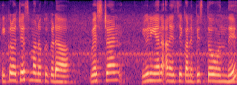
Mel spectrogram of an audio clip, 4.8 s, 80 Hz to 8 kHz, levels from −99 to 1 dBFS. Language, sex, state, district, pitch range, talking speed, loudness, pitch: Telugu, female, Andhra Pradesh, Annamaya, 215-245 Hz, 115 wpm, -14 LUFS, 230 Hz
